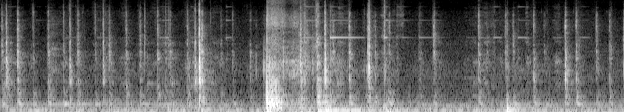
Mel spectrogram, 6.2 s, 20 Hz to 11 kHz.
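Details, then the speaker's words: 9th-gen Honda Accord V6, serpentine belt removed: light quick ticking as a belt pulley is spun by hand, sign of a worn bearing; previously mistaken for the timing belt tensioner. "I don't know if y'all can if y'all can hear that but it's it's making a a little ticking noise so just imagine this noise happening you know as fast as your your belt is spinning that noise is going to be really really you know pretty loud"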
